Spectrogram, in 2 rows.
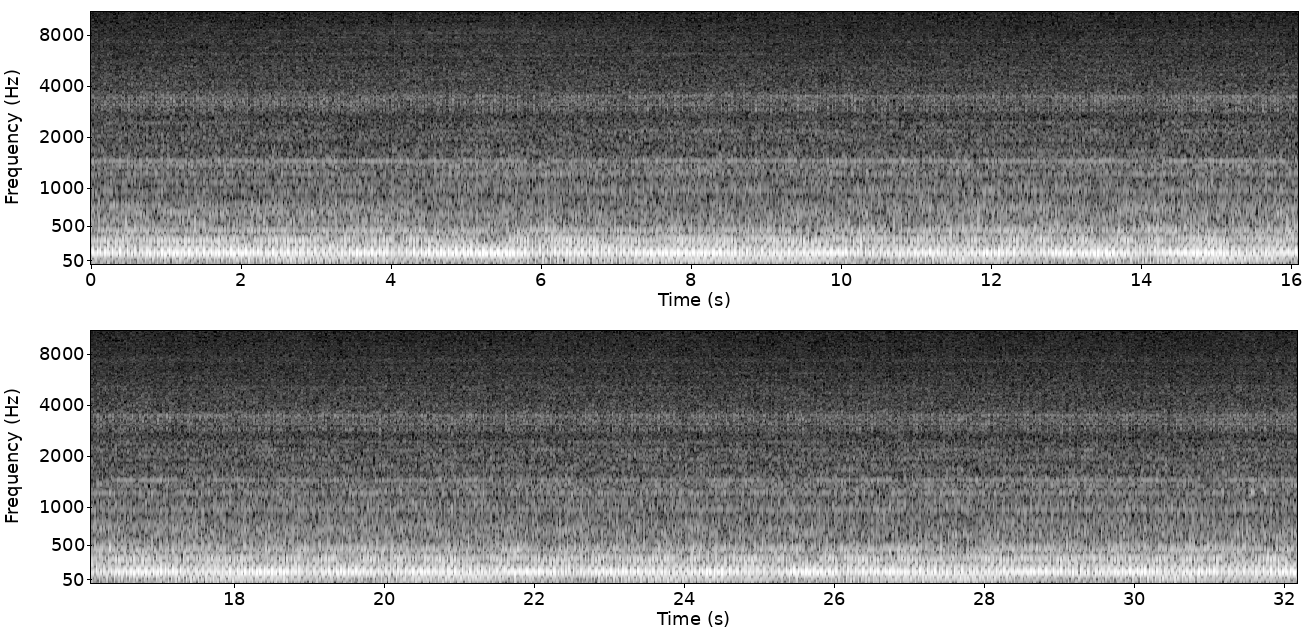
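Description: Westinghouse 14,500-watt portable generator engine running steadily at constant speed.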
